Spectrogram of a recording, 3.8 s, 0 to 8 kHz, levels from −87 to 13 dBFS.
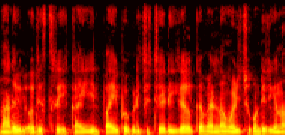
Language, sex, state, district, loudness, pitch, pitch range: Malayalam, male, Kerala, Kollam, -16 LUFS, 115 Hz, 115-125 Hz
